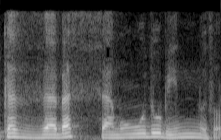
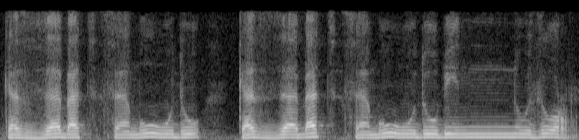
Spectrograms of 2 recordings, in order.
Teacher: ليست مدغمة في الثاء لا نقول كذب الثمود بل نقول كذبت نطقت التاء وانتهيت منها وهمستها ثم أنتقل إلى الثاء · Shown in: second take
